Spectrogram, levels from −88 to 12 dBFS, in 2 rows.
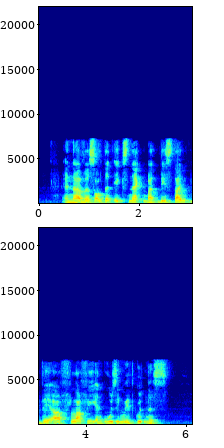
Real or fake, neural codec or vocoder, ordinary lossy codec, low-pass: real; none; MP3, 48 kbps; 7.2 kHz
